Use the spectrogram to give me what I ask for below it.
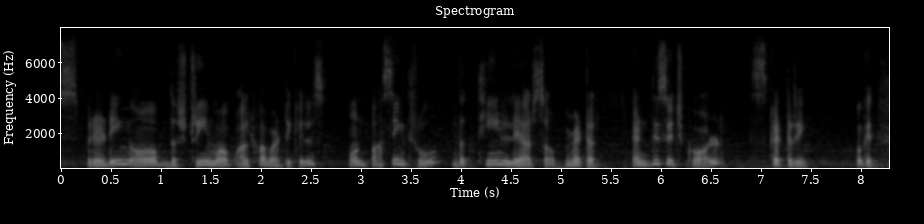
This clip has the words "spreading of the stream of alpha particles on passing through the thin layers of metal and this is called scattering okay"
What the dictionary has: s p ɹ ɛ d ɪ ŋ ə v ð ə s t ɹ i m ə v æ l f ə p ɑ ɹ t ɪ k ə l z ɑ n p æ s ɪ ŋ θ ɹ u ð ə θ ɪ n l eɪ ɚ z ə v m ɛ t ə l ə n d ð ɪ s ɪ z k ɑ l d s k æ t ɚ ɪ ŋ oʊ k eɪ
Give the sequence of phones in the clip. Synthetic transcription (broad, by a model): s p ɹ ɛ d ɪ ŋ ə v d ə s t ɹ i m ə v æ l f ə b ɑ t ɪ k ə l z ɑ n p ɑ s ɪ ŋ t ɹ u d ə t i n l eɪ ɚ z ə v m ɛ t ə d ə n d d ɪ s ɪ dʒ k ɑ l d s k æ t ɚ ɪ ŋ oʊ k eɪ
